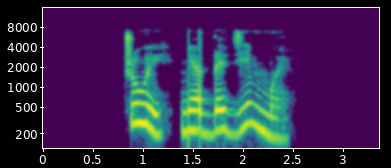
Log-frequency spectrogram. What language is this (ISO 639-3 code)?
bel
